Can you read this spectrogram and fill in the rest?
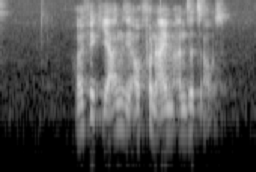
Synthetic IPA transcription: hɔʏfɪçjaːɡŋ̩ziːa̰ʊxfɔnʔaɪnəmʔa̰nzɪt͡sa̰ʊs

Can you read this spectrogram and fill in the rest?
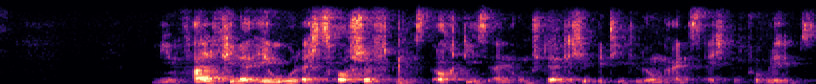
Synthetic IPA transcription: viːɪmfalfiːlɐʔeːʔuːʁɛçt͡sfoːɐʃʁ̥ɪftn̩ɪstaʊxd̥iːsʔa̰ɪnəʔʊmʃtɛntlɪçəbətʰiːtʰlʊŋʔa̰ɪnəsʔɛ̰çtn̩pʁ̥oblḛːms

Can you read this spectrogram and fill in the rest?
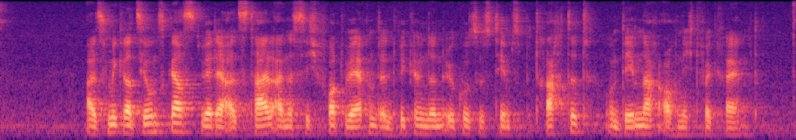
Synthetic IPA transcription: ʔalsmiɡʁat͡sjoːnsɡ̥astv̥ɪɐteːɐʔa̰lstʰaɪlʔa̰ɪnəsz̥ɪçfɔɐtv̥ɛːʁəntɛntv̥ɪkl̩ndənʔø̰ːkʰozʏstʰeːmsb̥ə̥tʁ̥aχtətʔʊntd̥eːmnaːχa̰ʊxnɪçtfɛɐɡʁɛːmt

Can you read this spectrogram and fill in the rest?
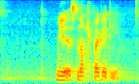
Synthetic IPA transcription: miːɐɪstnaːχʃpaɡɛtḭ

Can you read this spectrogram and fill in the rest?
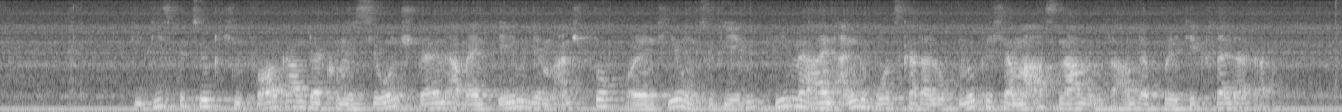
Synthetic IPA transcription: d̥iːdiːsb̥ət͡syːklɪçn̩foːɐɡaːbm̩deːɐkʰɔmɪsjoːnʃtɛlənʔa̰ːbɐɛnt̚ɡ̥eːɡŋ̩ʔiːʁəmʔa̰nʃpʁ̥ʊxʔɔ̰ʁijɛntʰiːʁʊŋt͡suɡeːbm̩fiːlmeːɐaɪnənʔa̰nɡəboːtskʰataloːkmøːklɪçɐma̰ːsnaːmənɪ̰mʁa̰ːməndeːɐpʰolitʰiːkfɛldɐda̰ː

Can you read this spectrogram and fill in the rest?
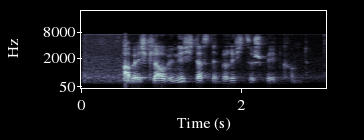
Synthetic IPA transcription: ʔa̰ːbɐ̰ʔɪçɡ̥laʊbənɪçt̚d̥asd̥eːɐbəʁ̞ɪçtt͡suʃpɛːt̚kʰɔmt

